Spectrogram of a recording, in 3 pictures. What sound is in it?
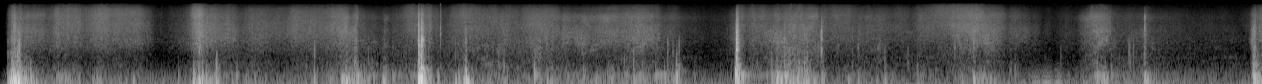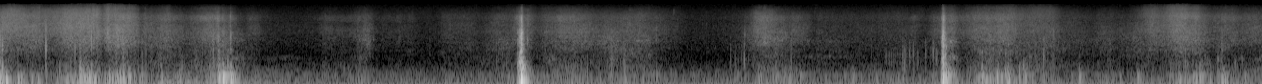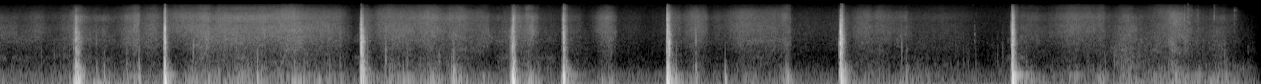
Grabbing at someone wearing a cotton shirt.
